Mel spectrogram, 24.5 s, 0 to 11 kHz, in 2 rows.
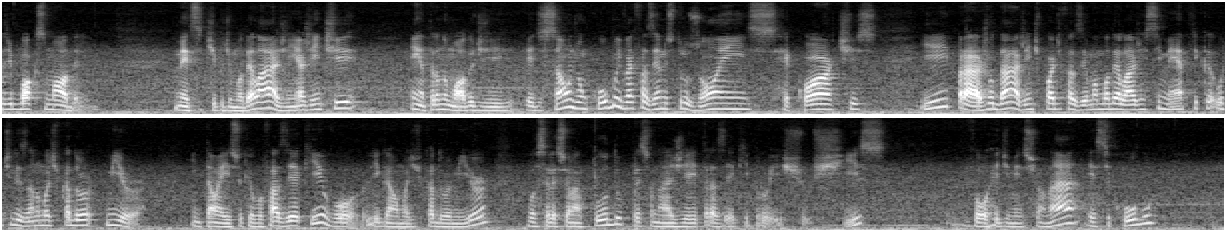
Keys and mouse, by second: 1.8 ctrl+middle click, 2.1 shift+middle click, 2.8 Tab, 4.2 3, 4.4 click, 5.1 click, 5.6 g, 7.2 ctrl+r, 12.6 click, 13.4 click, 18.3 a, 18.3 g, 20.4 ctrl+middle click, 21.1 s, 23.6 g.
